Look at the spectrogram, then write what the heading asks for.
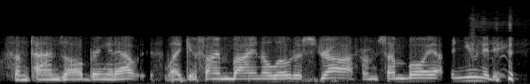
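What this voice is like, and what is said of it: Strong Maine accent. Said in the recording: “I grew up in Maine ... you could sort of tell, right? He was really pouring it on”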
